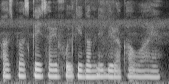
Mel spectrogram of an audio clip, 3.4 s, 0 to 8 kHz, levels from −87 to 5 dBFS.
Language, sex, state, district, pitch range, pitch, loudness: Hindi, female, Arunachal Pradesh, Papum Pare, 175-190 Hz, 180 Hz, -17 LUFS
